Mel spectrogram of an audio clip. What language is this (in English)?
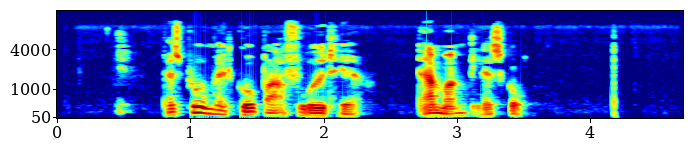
Danish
